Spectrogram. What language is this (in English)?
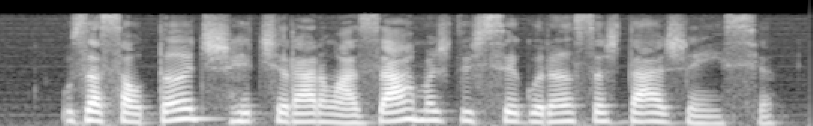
Portuguese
